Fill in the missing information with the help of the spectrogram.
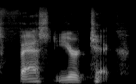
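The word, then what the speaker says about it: Fasturtec: it before but it's called Ras bucas and it's spelled r a s buur i c a e another name for it is fast your Tech f a s t u r t c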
